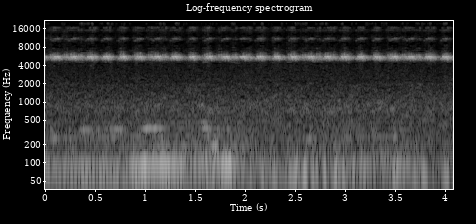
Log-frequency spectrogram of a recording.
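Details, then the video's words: Crickets at night in Walnut, California, chirping in a fast, even pulse, roughly three beats a second, a bright high trill holding one pitch, with faint low murmurs underneath. "Nature Sounds Night Time Crickets in Walnut, California"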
